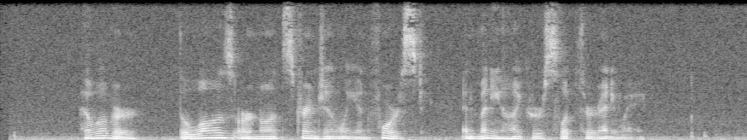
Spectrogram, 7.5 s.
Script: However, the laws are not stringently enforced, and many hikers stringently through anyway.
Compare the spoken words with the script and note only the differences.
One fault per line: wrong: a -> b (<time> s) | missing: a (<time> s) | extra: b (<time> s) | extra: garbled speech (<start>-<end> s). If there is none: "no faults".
wrong: stringently -> slip (5.5 s)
